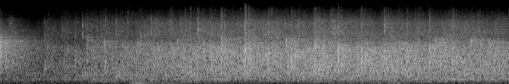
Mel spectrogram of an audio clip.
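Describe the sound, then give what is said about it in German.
A large group claps steadily for several seconds after an announcement of the day's collection, a dense, continuous patter of many hands that swells slightly after the start and holds at a fairly loud, even level with no voices. “Ich hätte jetzt beinahe gesagt, klatschen nützt nichts, da muss man dann schon Geld reintun.”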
